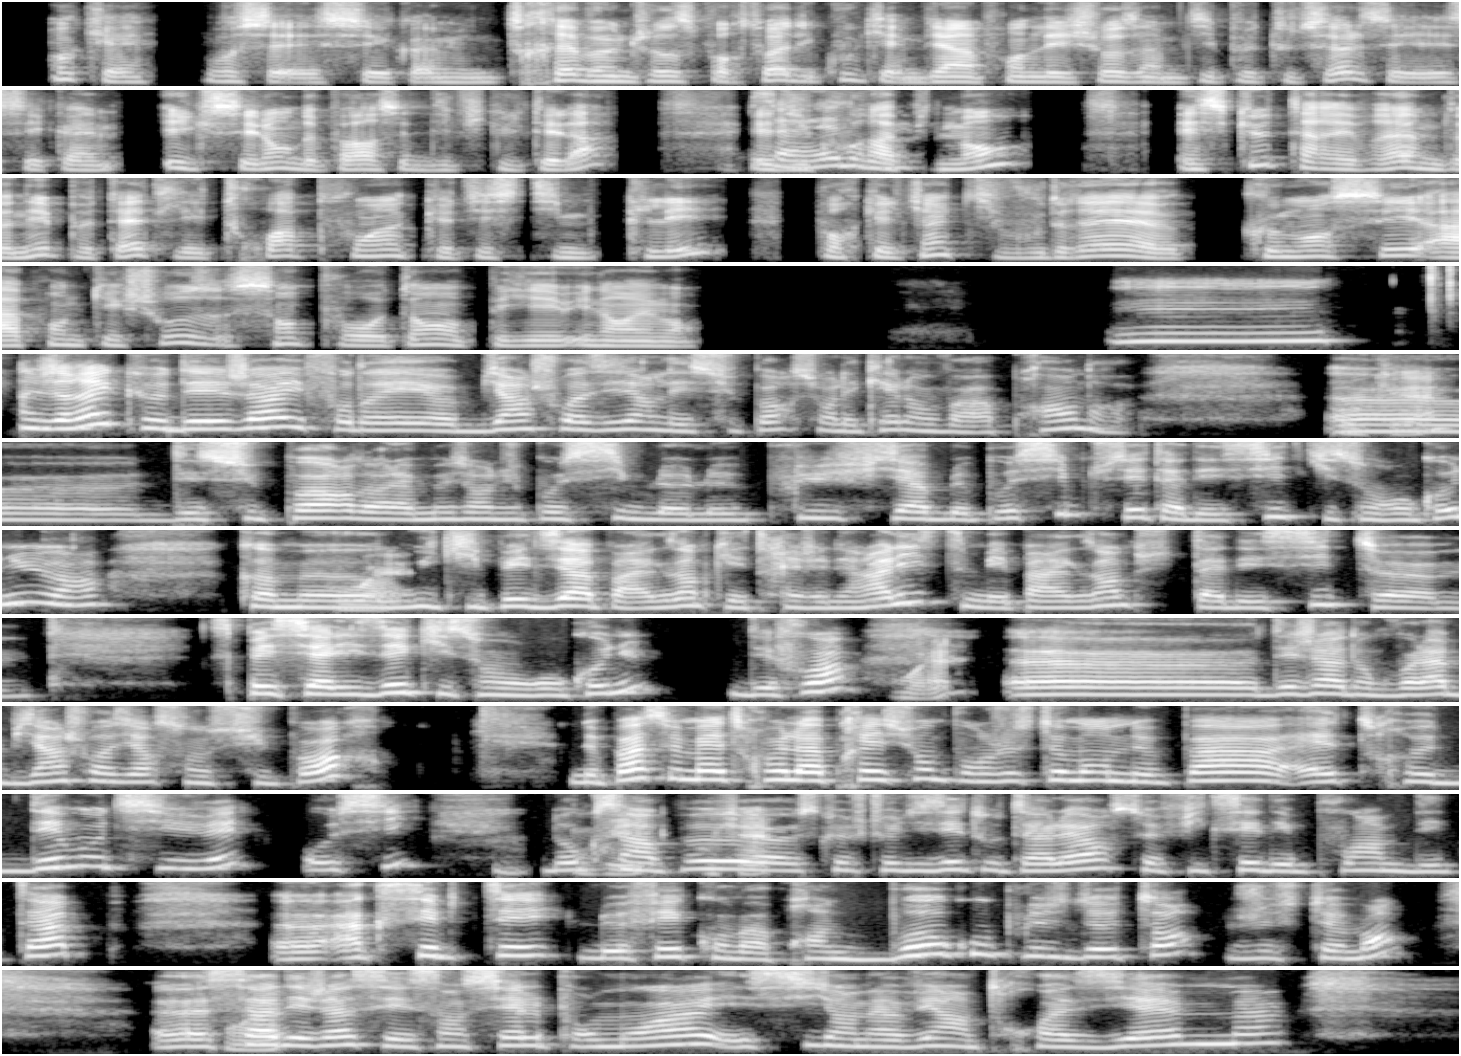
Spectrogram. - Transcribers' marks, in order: stressed: "excellent"; stressed: "clés"; other background noise; stressed: "beaucoup"
- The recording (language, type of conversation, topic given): French, podcast, Tu as des astuces pour apprendre sans dépenser beaucoup d’argent ?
